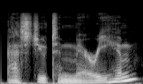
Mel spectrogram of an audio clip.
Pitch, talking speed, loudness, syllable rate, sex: 115 Hz, 210 wpm, -14 LUFS, 5.4 syllables/s, male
